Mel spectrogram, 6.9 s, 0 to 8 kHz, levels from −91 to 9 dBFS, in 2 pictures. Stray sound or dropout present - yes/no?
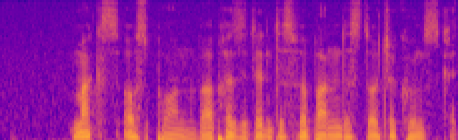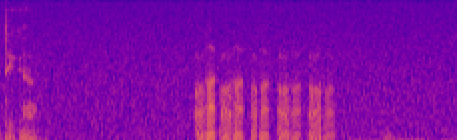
yes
